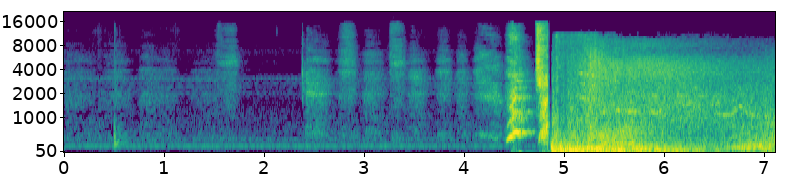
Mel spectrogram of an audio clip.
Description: Enjoy as an innocent human builds up a bodily disaster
